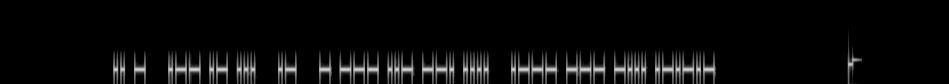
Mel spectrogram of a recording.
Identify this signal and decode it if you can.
Morse code, heard as a keyed tone, about 34 wpm, 700 Hz. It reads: IT WAS A TOUGH JOB.
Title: Sentences from Top 1200 Words 35wpm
